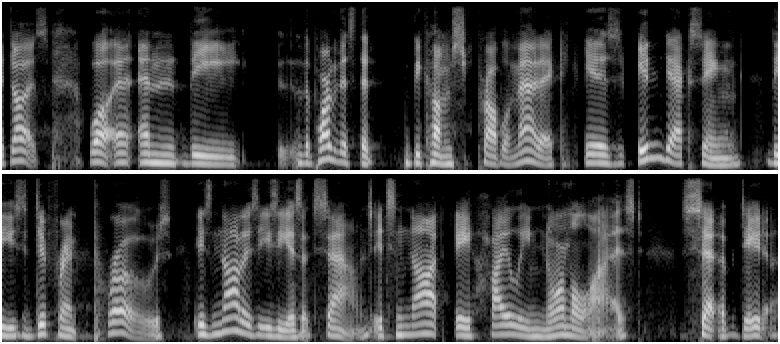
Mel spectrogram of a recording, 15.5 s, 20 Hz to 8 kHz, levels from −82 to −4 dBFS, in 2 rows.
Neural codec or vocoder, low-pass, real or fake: codec, 16 kHz, 2 kbps, FreqCodec, larger model; 7.2 kHz; fake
